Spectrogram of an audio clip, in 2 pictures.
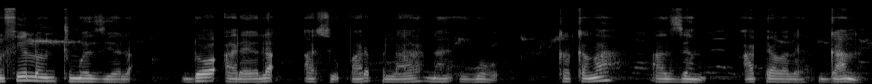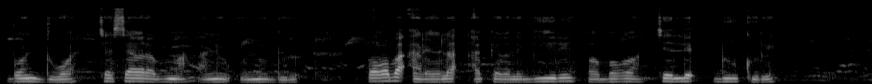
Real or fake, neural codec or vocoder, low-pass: fake; codec, 44.1 kHz, 7.8 kbps, DAC; 14.4 kHz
